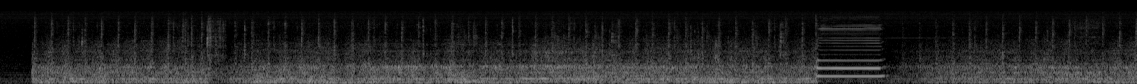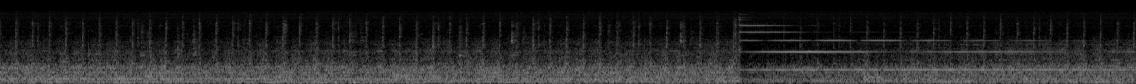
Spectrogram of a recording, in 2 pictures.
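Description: Train running along the track, heard from the driver's cab as a steady running noise. About 8 seconds in, a short pitched tone sounds for under a second. From about 19 seconds, a steady ringing tone sounds over the running noise until the end.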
